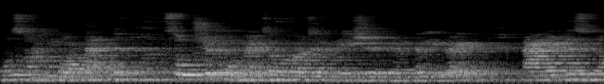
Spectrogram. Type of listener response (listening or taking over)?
listening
